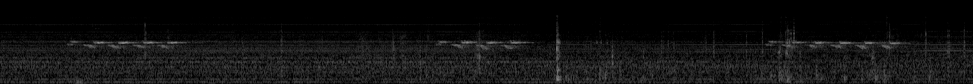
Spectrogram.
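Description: A songbird singing a short phrase of about five quick repeated notes, three times a few seconds apart. A single sharp click sounds about halfway through.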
